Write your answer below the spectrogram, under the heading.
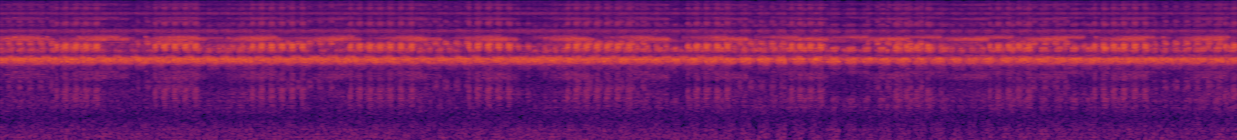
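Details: Numerous insects singing in an autumn Japanese garden toward dawn, layered high shrill tones and rapid pulsing trills repeating in waves of a couple of seconds, continuous and dense.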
